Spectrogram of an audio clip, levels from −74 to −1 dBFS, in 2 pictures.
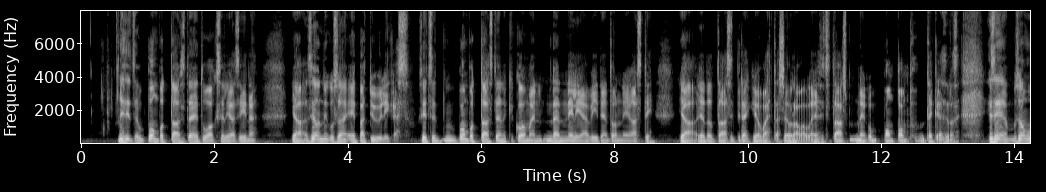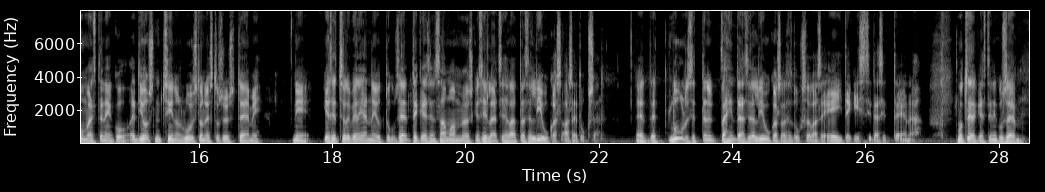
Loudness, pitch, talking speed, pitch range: -21 LUFS, 110 Hz, 195 wpm, 100-125 Hz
